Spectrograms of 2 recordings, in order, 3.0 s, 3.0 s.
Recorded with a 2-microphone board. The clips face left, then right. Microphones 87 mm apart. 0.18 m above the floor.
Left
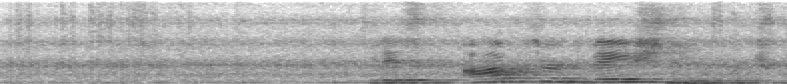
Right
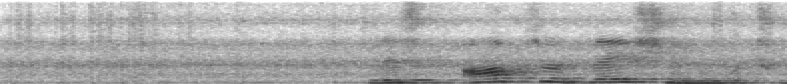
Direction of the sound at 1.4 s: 25° right (ahead or behind).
